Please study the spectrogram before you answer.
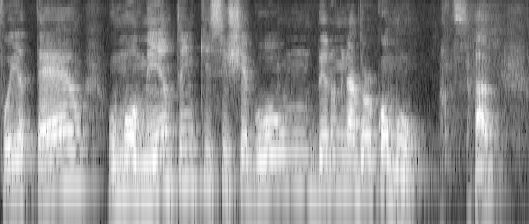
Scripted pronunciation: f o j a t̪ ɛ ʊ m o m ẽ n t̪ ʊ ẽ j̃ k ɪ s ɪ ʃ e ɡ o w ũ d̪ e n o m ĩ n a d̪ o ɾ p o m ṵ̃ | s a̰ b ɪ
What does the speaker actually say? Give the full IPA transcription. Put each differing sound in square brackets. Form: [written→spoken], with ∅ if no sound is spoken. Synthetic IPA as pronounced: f o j a t̪ ɛ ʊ m o m ẽ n t̪ ʊ ẽ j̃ k ɪ s ɪ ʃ e ɡ o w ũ d̪ e n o m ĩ n a d̪ o ɾ [p→k] o m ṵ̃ | s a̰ b ɪ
